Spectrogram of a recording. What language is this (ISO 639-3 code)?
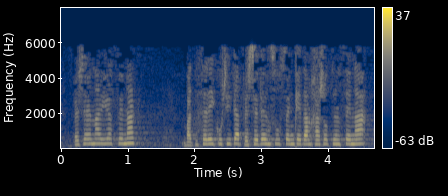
eus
